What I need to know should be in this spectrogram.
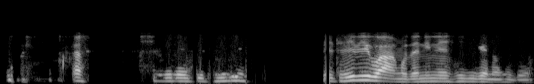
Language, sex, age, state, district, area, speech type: Manipuri, male, 30-45, Manipur, Kakching, rural, conversation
